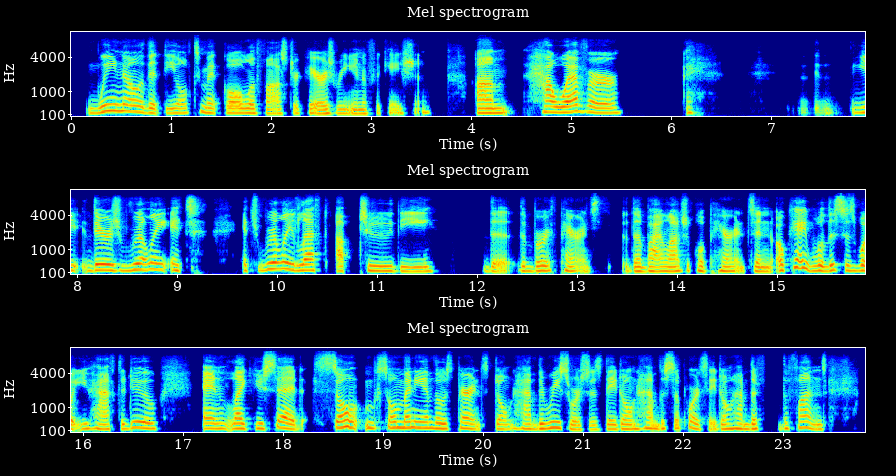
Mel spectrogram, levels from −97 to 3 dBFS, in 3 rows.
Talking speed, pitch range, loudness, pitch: 160 wpm, 170-215 Hz, -22 LUFS, 190 Hz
